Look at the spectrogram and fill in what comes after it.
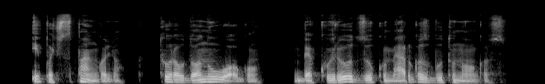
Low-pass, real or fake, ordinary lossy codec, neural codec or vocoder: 10.8 kHz; real; AAC, 48 kbps; none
